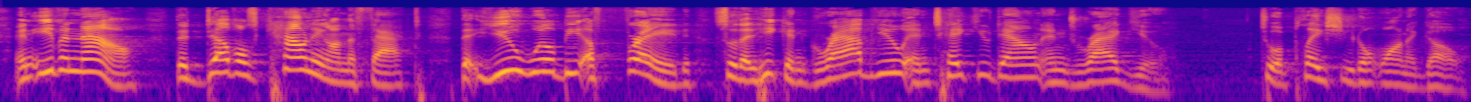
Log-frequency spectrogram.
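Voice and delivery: loud, driving preacher's voice; preaching at full force. Acted. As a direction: preach it hard to the crowd. Preaching about fear to congregation.

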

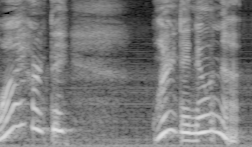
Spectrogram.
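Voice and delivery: incredulous. Real, not acted. Incredulous rhetorical question.

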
